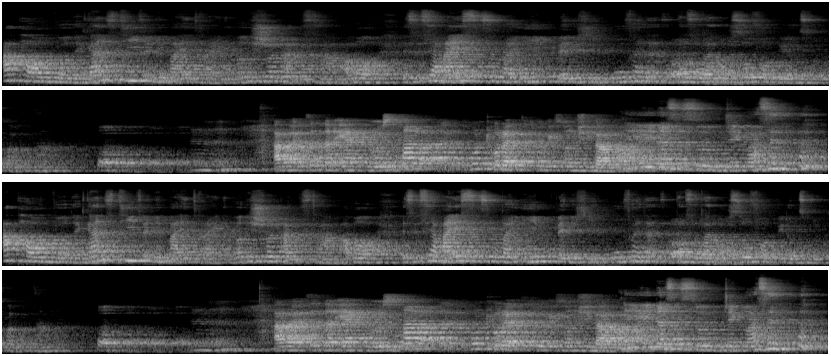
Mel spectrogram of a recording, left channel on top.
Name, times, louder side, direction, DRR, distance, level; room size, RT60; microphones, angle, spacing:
voice 1, 0.0-8.7 14.4-16.3, right 1 dB, 60° right, -4 dB, 1.3 m, -26 dB
Laughter, 5.8-5.9 6.5-8.2 9.2-10.5, equal, 40° right, 1.0 m, -31 dB
voice 2, 10.1-14.5, equal, 25° left, -5 dB, 1.2 m, -22 dB
5.5 x 4.7 x 4.3 m, 2.5 s
head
